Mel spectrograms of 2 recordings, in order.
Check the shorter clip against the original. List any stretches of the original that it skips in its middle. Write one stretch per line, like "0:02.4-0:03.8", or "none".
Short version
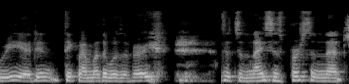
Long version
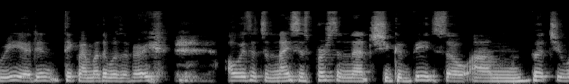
0:02.2-0:02.5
